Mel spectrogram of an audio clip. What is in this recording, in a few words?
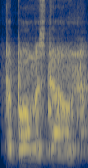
bomb down, radio; SAS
